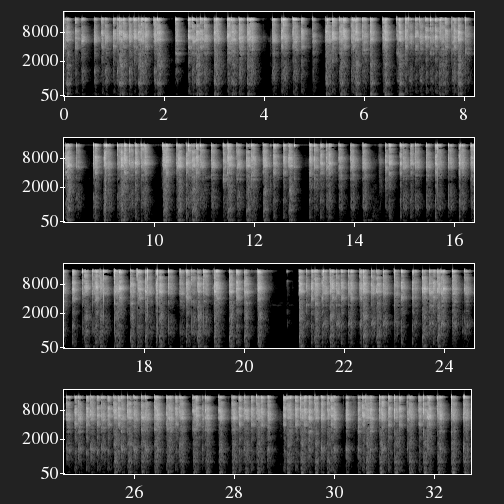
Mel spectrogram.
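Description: Small hammer rapidly tapping a steel engraving chisel into a metal plate, hand qalamzani (chased) engraving: a quick, even run of light metallic taps, broken by a few short pauses.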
